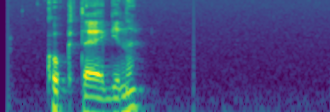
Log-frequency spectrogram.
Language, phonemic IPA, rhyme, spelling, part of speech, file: Norwegian Bokmål, /ˈkʊktə ɛɡːənə/, -ənə, kokte eggene, noun, Nb-kokte eggene.ogg
- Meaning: definite plural of kokt egg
